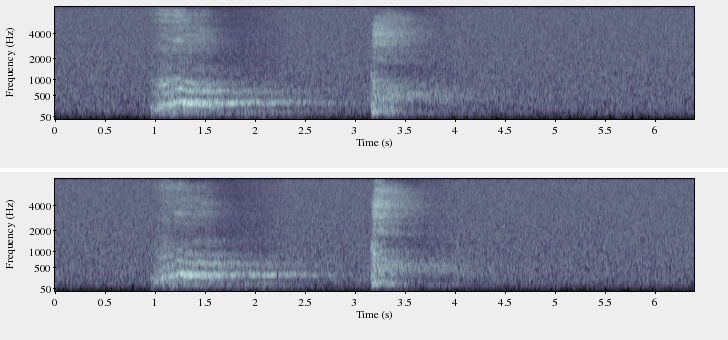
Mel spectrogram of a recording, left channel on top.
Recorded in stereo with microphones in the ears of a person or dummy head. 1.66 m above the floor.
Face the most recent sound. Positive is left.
turn(degrees=-15)  # may be behind; listen again after turning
